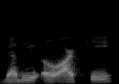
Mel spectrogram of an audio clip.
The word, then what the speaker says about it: wort: It's called wort, spelled W-O-R-T, kind of like wart, but it's pronounced wort.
